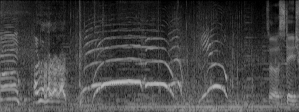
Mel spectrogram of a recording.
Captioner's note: cheering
